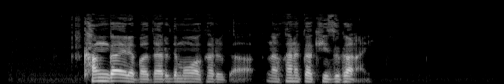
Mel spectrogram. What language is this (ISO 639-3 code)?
jpn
